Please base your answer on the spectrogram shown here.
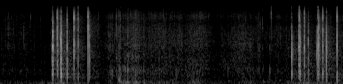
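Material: Plastic.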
